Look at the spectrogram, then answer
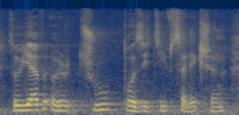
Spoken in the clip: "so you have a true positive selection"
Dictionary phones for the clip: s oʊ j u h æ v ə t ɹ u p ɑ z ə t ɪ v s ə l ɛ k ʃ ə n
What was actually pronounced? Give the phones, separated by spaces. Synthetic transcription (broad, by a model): s oʊ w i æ v ə t ɹ u p ɑ z ə t ɪ v s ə l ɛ k ʃ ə n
